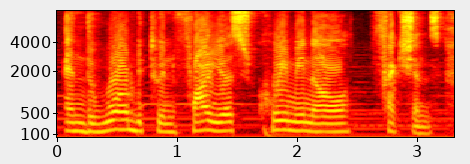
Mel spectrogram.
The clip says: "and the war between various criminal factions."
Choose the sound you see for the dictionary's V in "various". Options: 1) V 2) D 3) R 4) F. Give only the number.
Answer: 4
